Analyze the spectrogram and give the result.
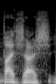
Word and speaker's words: Bajaj: Genau, Bajaj. Ich habe mal nachgehört. Okay. Ich glaube, so wird das ausgesprochen. Bajaj, okay.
